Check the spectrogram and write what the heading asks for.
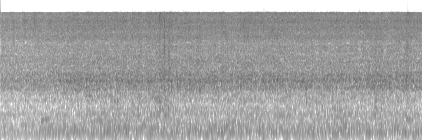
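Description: Steak fat frying in olive oil in a pan, a steady sizzle.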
